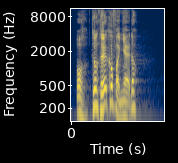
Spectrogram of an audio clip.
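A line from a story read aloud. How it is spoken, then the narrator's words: Sudden cry. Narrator (Vietnamese): Đột nhiên Thiên Hương công chúa bật kêu lên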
